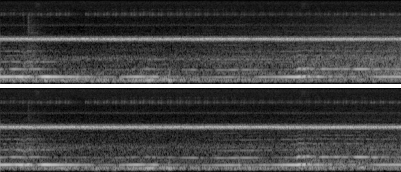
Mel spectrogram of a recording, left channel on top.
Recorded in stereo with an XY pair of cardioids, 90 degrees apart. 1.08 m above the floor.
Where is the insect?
25° right, 1.7 m.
